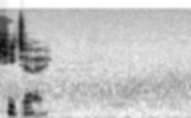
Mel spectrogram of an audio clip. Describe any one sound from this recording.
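A woman speaks sharply, close by.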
